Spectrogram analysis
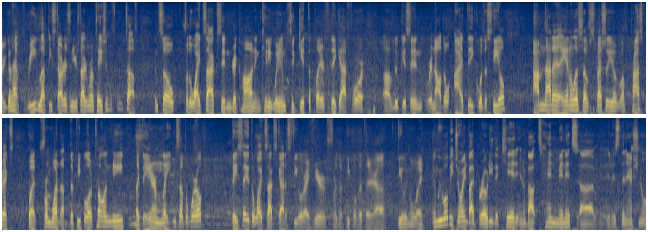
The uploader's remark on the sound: LIVE from the National Sports Collectors Convention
